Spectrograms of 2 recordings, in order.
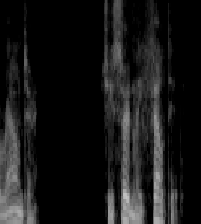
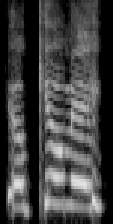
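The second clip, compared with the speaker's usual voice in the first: much higher and louder, slow drawn-out yell; terrified shout; 12 dB louder, much slower than usual. A narrator's reading. Kate shouts back at Naomi, terrified yell. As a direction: shout it in terror. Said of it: "shouted Kate".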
